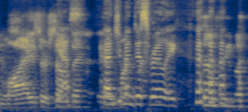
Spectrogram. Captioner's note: laughs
